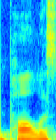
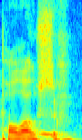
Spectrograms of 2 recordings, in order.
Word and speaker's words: Paulus: my name is actually Paulus, but I understand why you did Paulus. How do you spell it? How do you spell it? It's us, but it's Paul us like us, not Paulos.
